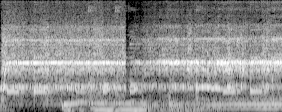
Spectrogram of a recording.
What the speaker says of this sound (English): I'm just going to empty out all the coffee that it's in the Mazzer Mini.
